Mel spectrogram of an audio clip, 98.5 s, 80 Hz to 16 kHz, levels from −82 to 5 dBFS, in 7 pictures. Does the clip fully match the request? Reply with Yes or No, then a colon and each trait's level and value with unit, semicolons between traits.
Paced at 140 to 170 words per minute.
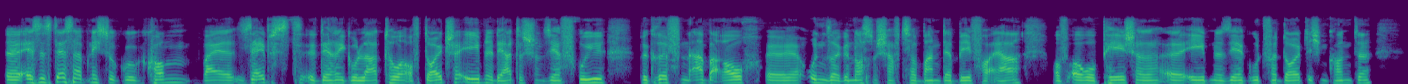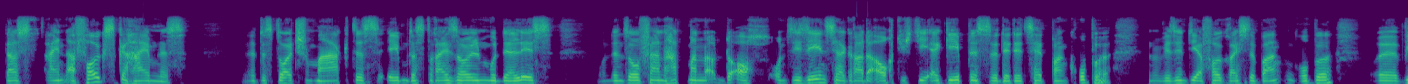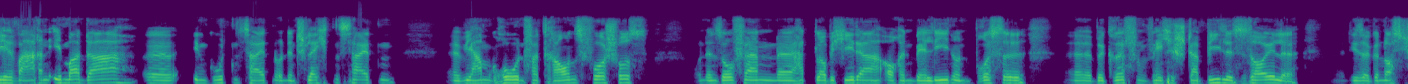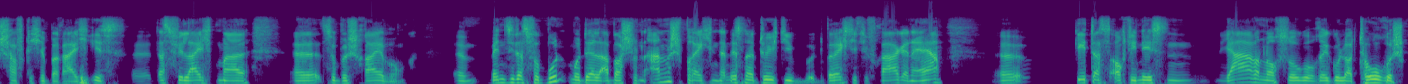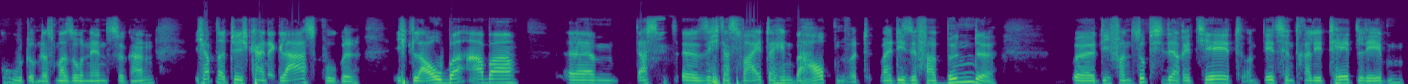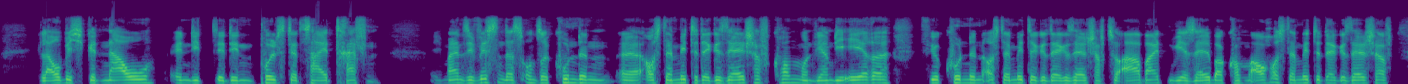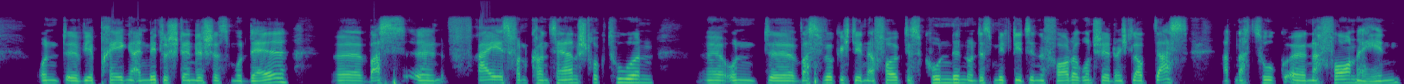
Yes: average, 150 wpm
